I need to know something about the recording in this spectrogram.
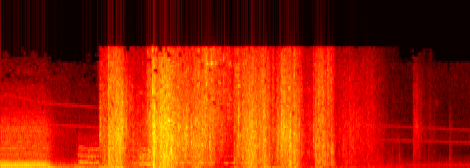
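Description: A car smashes into a rock wall with heavy crunching impacts.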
